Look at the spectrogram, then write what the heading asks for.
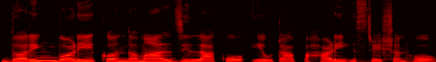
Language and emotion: Nepali, neutral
